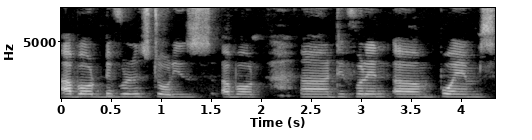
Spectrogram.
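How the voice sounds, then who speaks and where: A woman speaks with a Bengali accent at a fairly slow pace. Her pitch is high. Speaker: English language learner vlogger. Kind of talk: spoken practice monologue. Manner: halting, many fillers and repetitions.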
